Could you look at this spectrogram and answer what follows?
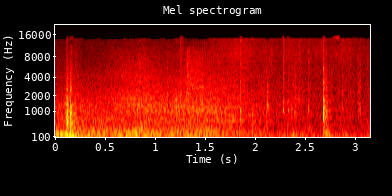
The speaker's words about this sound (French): il monte à l'arrière de la voiture et nous partons pour une bonne demi-heure de trajet dans le trafic d'Aman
